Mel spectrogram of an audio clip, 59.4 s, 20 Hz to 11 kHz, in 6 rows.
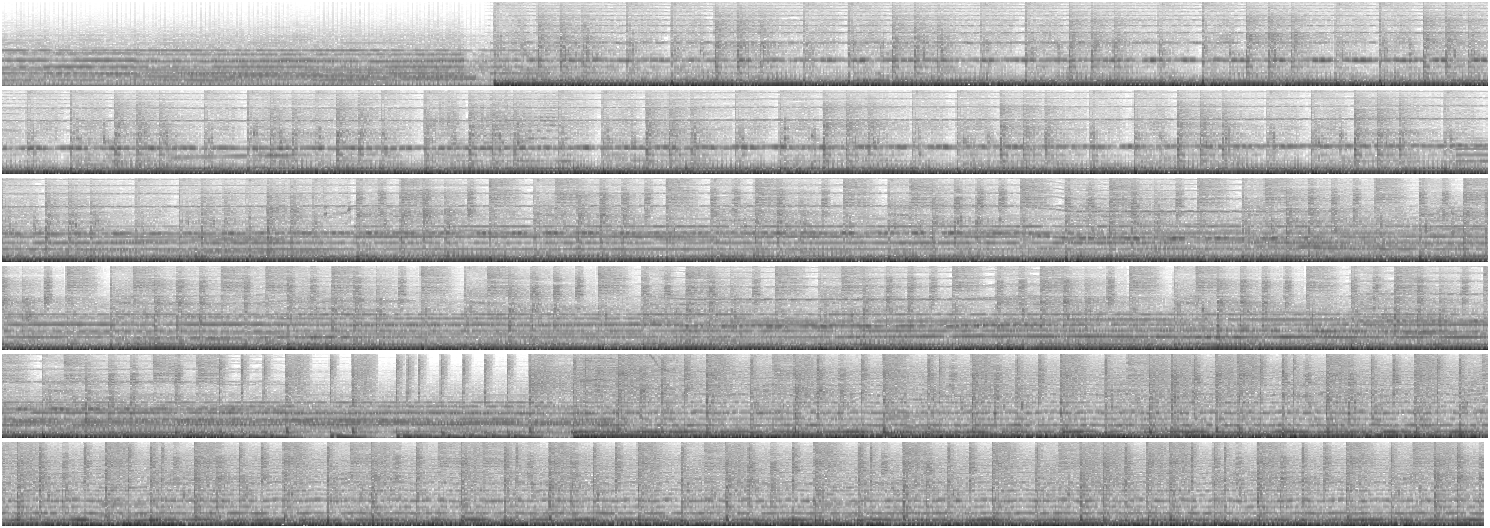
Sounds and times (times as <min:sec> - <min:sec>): Music: 0:00.0 - 0:59.4.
